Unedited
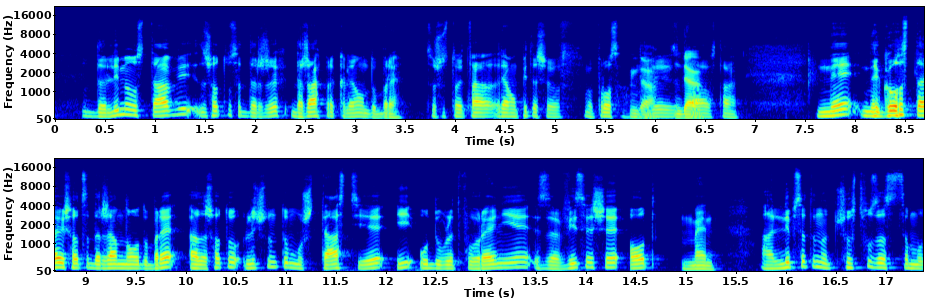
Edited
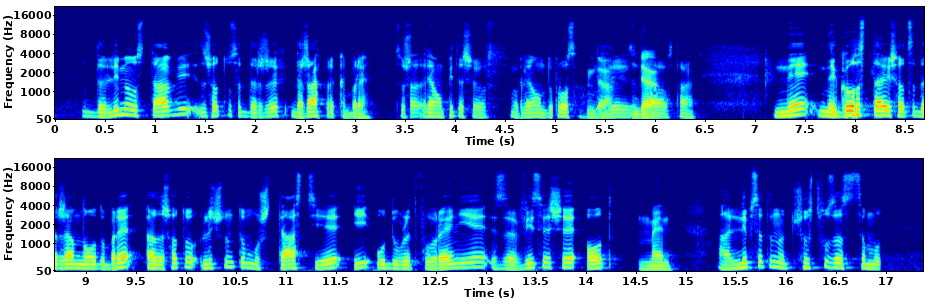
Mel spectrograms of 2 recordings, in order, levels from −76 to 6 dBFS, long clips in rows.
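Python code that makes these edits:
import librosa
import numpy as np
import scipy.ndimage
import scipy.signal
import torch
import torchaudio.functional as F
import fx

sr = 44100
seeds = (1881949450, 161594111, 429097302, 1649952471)

y = fx.edit(x, sr, fx.move(start_s=2.89, length_s=0.31, to_s=5.4),
    fx.cut(start_s=3.87, length_s=0.43), tone=tone)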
